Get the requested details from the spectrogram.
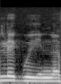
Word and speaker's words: Le Guin: perché pare si pronunci Le Guin, fra l'altro, almeno così ho visto.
